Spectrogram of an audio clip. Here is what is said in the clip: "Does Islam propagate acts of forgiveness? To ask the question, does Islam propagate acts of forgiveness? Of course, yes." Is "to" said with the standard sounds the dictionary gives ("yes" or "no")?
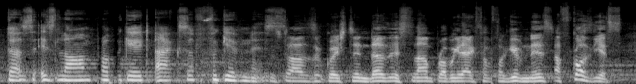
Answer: no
